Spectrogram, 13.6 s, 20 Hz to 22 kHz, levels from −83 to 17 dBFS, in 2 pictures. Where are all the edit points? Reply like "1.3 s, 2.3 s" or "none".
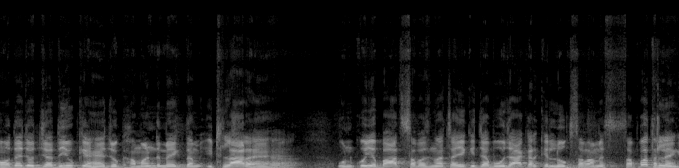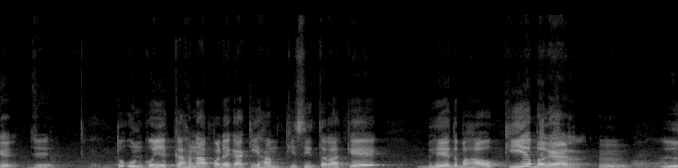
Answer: none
